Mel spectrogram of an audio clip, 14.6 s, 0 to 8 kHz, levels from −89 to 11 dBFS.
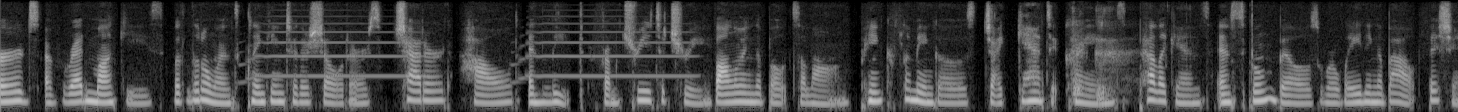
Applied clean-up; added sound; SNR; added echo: none; Cough + Trumpet; 15 dB; none.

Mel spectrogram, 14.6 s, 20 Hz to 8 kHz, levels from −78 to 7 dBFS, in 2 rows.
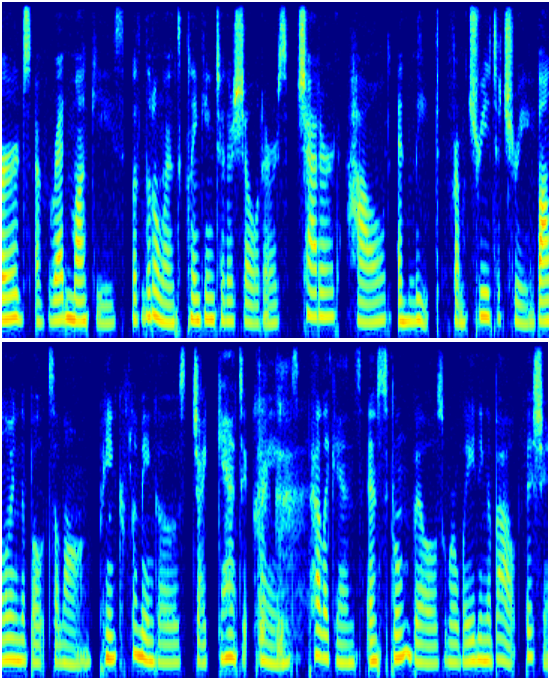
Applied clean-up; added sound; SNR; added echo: neural mask model Resemble Enhance denoiser.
